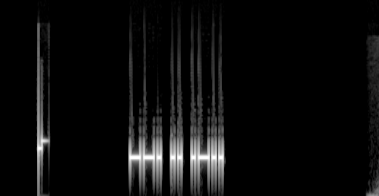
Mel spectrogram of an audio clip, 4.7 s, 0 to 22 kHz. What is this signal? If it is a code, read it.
Morse code, heard as a keyed tone, about 28 wpm, 700 Hz. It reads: GIL
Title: USA Call Sign Postfixes - 3 Letters 28wpm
